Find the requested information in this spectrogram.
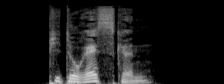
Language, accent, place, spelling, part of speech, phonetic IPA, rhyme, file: German, Germany, Berlin, pittoresken, adjective, [ˌpɪtoˈʁɛskn̩], -ɛskn̩, De-pittoresken.ogg
- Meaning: inflection of pittoresk: 1. strong genitive masculine/neuter singular 2. weak/mixed genitive/dative all-gender singular 3. strong/weak/mixed accusative masculine singular 4. strong dative plural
